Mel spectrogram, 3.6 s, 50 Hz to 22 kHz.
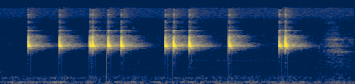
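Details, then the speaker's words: Geiger-Müller counter board with Arduino Uno; alpha source withdrawn from GM tube after ~540 CPM, drastic decrease as air absorbs alpha, some gamma remains; sharp irregular ticks, about a dozen in four seconds, gaps widening, click rate dropping. "this is just an alpha radiation so if I bring it back a bit there will be a test dress three drastic decrease because most of the radiation gets absorbed by the air"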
